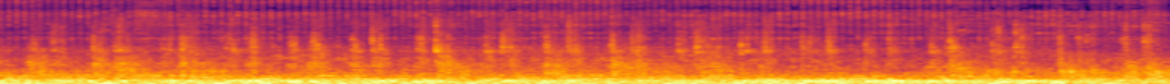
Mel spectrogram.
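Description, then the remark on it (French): Festival floats carrying small children roll past with a steady mechanical creaking and ratcheting, rapid clicks repeating over a loud, constant low rumble, with no voices. “C'est impressionnant, ils sont sur des chars.”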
